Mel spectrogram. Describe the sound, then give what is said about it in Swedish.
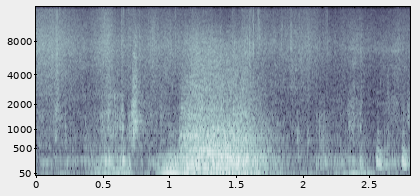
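A horse resting in a stable gives one long, breathy snort, a rough rushing blow lasting about half a second, with soft shuffling and low thuds before and after, on a still, muggy day. “Det låter som en nöjd häst.”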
